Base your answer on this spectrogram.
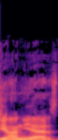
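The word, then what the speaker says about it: Yáñez: And by the way, people are like, you're pronouncing his name wrong. It is Yanez. The N is actually an Enye. He just doesn't pronounce it because people botch it.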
